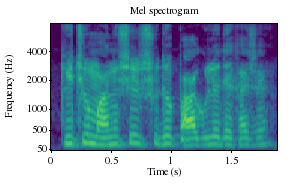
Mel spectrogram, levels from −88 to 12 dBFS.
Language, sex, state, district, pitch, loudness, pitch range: Bengali, male, West Bengal, Cooch Behar, 175 Hz, -16 LUFS, 160-185 Hz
